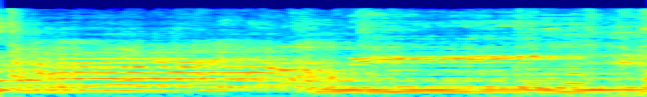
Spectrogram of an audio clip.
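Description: Male singing with acoustic guitar accompaniment; the voice holds a long note through the second half.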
